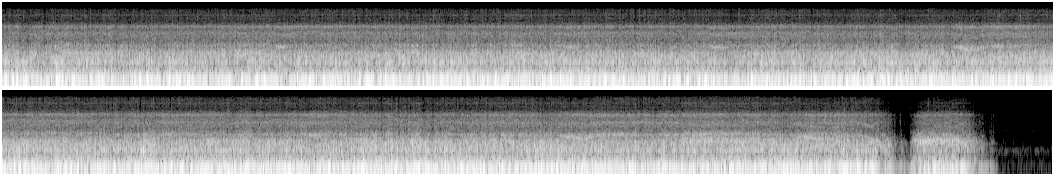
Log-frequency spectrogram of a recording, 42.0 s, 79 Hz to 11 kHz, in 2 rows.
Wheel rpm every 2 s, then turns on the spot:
240, 230, 230, 230, 230, 230, 230, 230, 230, 220, 230, 230, 220, 220, 220, 220, 210, 210, 210, 110, 30.
none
